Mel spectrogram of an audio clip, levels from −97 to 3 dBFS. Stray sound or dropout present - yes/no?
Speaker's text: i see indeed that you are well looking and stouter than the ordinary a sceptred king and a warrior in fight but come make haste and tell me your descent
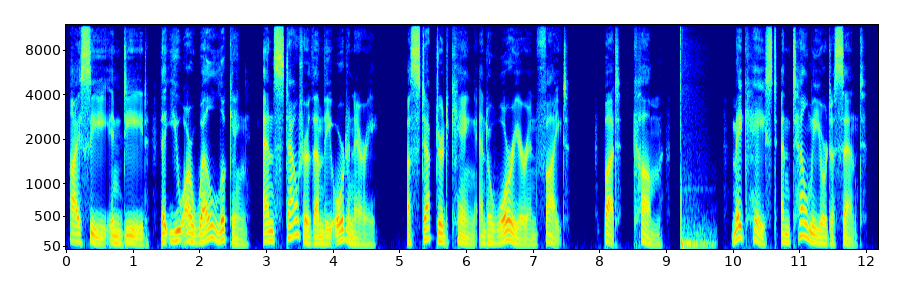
yes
